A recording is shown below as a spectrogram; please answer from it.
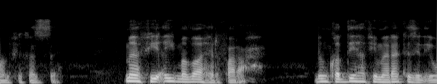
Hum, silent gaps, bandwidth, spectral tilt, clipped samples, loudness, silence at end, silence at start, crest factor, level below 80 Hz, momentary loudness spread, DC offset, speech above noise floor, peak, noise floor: none; none; 8.6 kHz; -8.5 dB/octave; under 0.1%; -20 LUFS; 0 s; 0 s; 16 dB; -48 dBFS; 14 LU; under 0.1%; 41 dB; -2 dBFS; -60 dBFS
